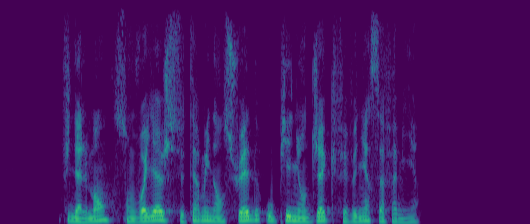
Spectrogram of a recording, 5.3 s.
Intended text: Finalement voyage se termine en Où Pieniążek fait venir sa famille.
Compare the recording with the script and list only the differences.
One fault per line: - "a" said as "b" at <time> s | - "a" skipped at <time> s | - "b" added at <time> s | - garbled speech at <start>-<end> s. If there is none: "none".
- "son" added at 1.1 s
- "Suède" added at 2.2 s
